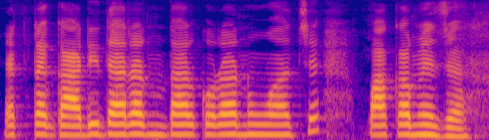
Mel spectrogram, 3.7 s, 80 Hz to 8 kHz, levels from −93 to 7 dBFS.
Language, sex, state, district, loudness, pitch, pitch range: Bengali, female, Tripura, West Tripura, -15 LUFS, 205 Hz, 200-210 Hz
